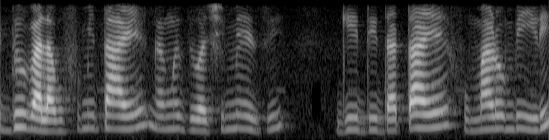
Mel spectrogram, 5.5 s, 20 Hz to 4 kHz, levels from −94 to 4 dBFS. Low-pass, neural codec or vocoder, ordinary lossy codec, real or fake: 3.6 kHz; none; none; real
